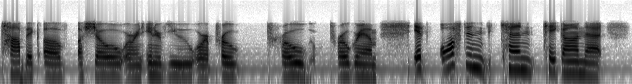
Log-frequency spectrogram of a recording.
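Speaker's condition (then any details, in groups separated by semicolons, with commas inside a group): Stuttering; rarely stutters on own name; audible stutters during recording, including a block; repeated sounds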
